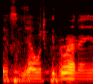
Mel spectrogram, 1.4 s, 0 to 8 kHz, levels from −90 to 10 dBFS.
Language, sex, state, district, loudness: Hindi, male, Uttar Pradesh, Hamirpur, -30 LUFS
